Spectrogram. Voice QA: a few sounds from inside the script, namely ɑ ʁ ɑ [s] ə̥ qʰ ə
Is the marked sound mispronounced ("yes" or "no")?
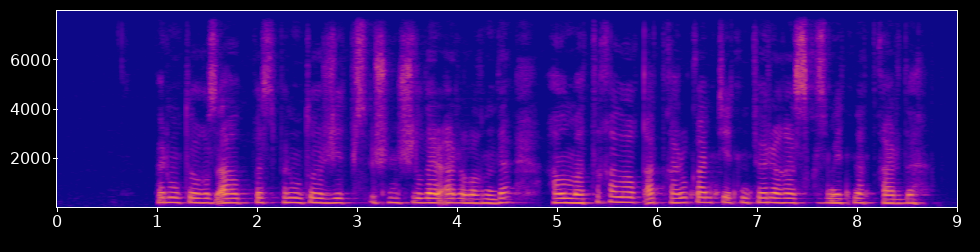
no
